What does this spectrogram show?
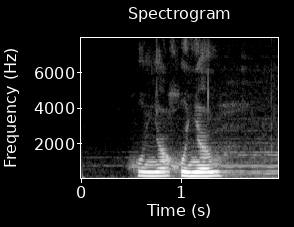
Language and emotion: Russian, neutral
